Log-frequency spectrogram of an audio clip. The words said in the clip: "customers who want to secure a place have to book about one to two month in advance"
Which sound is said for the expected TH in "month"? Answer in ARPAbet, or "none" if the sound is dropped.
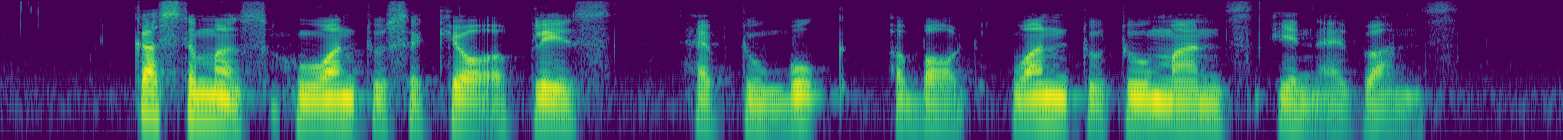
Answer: S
